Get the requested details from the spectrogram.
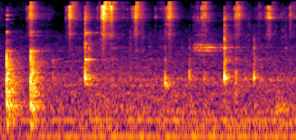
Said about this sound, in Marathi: ह्याला व्यवस्थित मी मिक्स करून घेते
